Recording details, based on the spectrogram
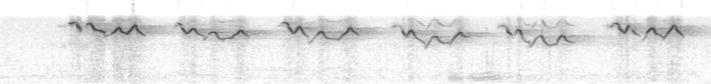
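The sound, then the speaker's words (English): A person whistles an imitation of a robin's song: six short, warbling phrases of rising and falling notes, repeated in a steady rhythm, fairly loud. “A robin.”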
